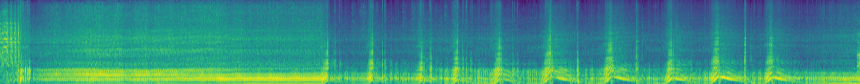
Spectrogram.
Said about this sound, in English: start this bad boy up, give you guys a couple revs since you love hearing this bike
